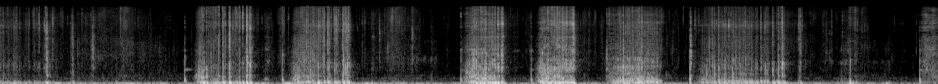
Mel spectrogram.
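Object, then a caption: Olive-oil soap bar cut with a knife. A utility knife cuts and scrapes shavings off the side of a dry, solid green olive-oil soap bar held in the hand. The result is a series of rough, crunchy scraping and tearing strokes, some long and loud and others short and soft, with a heavy low rumble and a faint bright hiss.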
